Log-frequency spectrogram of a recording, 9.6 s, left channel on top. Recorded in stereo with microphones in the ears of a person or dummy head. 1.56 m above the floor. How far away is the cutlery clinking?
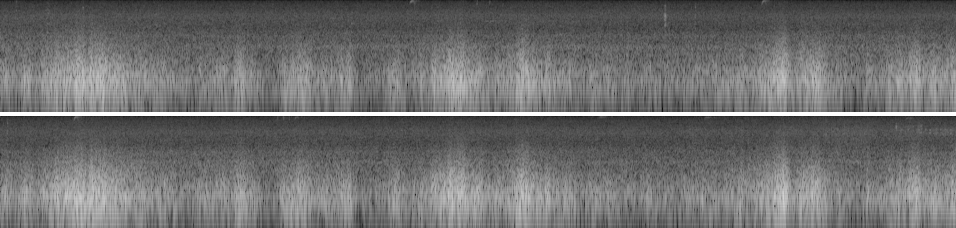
No cutlery clinking in this recording.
